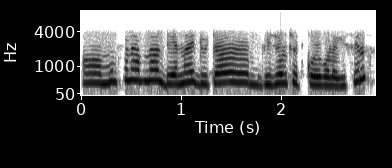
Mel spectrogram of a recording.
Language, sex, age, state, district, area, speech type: Assamese, female, 30-45, Assam, Dibrugarh, rural, conversation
